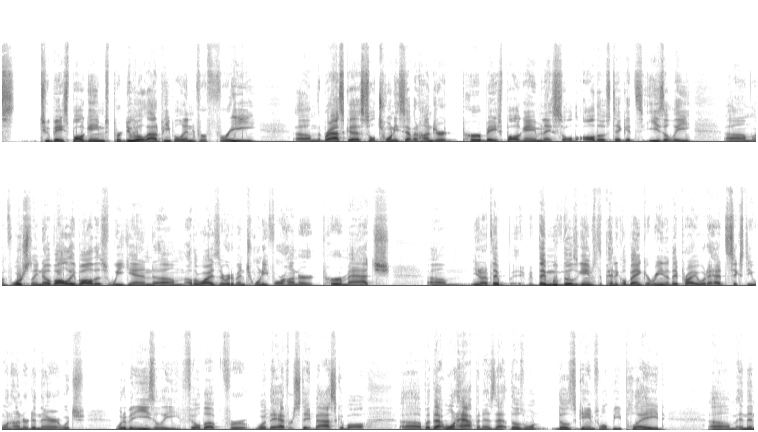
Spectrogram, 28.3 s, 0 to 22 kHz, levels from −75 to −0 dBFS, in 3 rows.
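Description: At 3.0 s a DC step shifts the zero line of the speech waveform by about -23 dBFS, giving a low thump; the offset holds until 25.05 s. Between them the speech continues unchanged, riding on the offset.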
